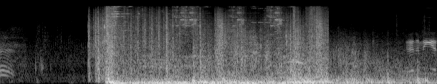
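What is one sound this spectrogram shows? Gunfire rattles loudly in quick bursts.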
